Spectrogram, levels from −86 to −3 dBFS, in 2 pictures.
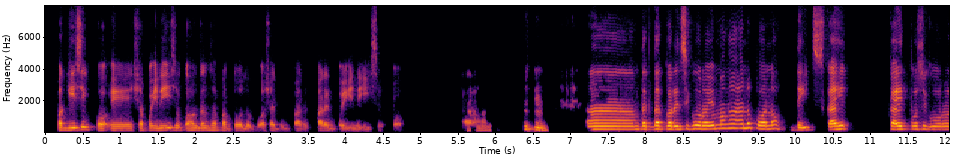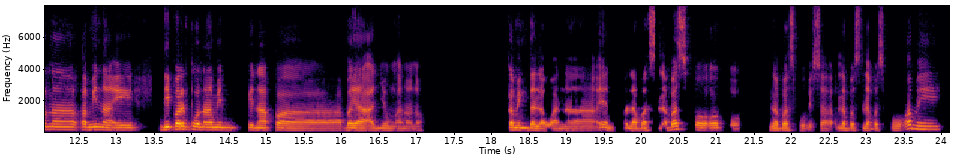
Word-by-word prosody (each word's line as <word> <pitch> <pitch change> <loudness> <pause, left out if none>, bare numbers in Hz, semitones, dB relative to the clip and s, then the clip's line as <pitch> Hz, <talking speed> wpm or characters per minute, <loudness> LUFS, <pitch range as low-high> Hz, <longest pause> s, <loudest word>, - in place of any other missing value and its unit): paggising 145 +4 +1
po, - - +1
eh, 120 -1 -2
siya 130 - -4
po 135 - -5
yung 130 - -2
iniisip 140 0 -3
ko 135 - -1
hanggang 135 0 -4
sa 140 0 -5
pagtulog 120 -3 -5
po - - -7
siya 120 - -6
din 110 0 -18
pa 115 - -7 0.2
pa 120 - -3
rin 115 -1 -8
po - - -9
iniisip 105 - -11
ko. - - -12 0.8
Para - - -7
ngang - - -13 0.4
mhm. 155 -9 -1 0.6
Ah, 190 0 +4
dagdag 195 +1 +6
ko 200 - +7
rin 195 - +6
siguro 215 +1 +5
'yung 220 +2 +5
mga 260 +1 +1
ano 275 - +5
po 215 -3 +7
'no, 220 0 -3
dates 150 +2 -1
kahit 205 +4 +6 0.5
kahit 195 0 +7
po 195 - +2
siguro 185 -2 -1
na 170 -2 -1
kami 165 0 +1
na, 160 -3 +1
eh, 145 0 -3 0.3
hindi 165 +2 +5
pa 190 -1 +8
rin 185 - -5
po 180 -2 +5
namin 155 -2 0 0.2
pinapabayaan 130 -2 -1
'yung 130 -1 -7
ano, 125 -1 -9
'no 120 +2 -14 1.1
kaming 145 -2 +3
dalawa 120 -3 0
na 120 0 -8 0.4
ayan, 150 -3 -4
labas-labas 130 +8 -2
po. 145 - -1
Opo. 140 -5 -4 0.4
Labas 130 +1 -2
po - - -12
sa 120 -1 -8
labas-labas 130 -1 -4
po 125 +1 -10
kami, 195 -5 -2
145 Hz, 160 wpm, -24 LUFS, 130-185 Hz, 1.1 s, pa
